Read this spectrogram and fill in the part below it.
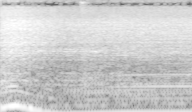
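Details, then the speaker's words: Nissan Sentra that would not start, first run after ignition coils regained power: short blip of revs falls into low even hum, steady idle without stumbling; a check engine light remains. "So try natin. Andandar na siya mga bossing. Nagkaroon na siya ng kuryente mga boss yung ating ignition coil ah."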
